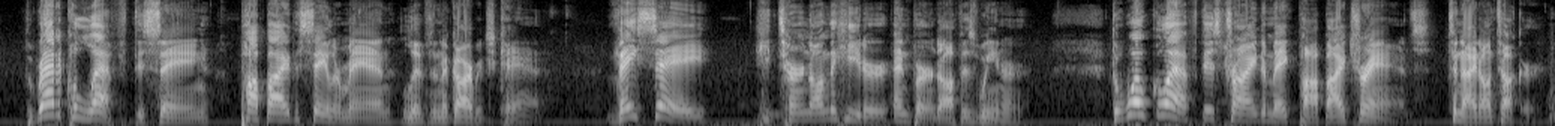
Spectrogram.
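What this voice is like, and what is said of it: Tucker Carlson impression. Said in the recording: “Work on my impression”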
